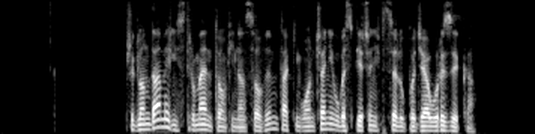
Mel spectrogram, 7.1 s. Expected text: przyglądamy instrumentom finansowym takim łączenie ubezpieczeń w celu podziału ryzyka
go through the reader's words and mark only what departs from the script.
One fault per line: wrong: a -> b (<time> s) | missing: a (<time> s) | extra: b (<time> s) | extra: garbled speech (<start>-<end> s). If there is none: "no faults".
no faults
